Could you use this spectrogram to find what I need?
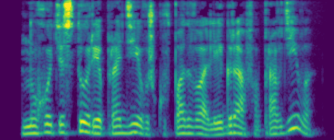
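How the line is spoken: Plain question. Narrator (Russian): спросил Бабкин

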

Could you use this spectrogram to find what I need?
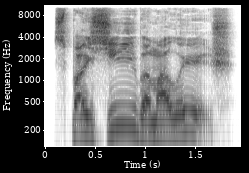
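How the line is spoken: Contented rumble. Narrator (Russian): довольно прогудел Свальдо

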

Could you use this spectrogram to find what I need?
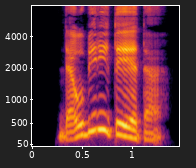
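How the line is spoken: Muffled bark through wall. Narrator (Russian): рявкнул кто-то за стеной

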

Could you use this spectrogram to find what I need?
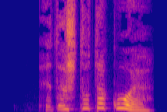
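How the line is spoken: Hoarse, shaken voice. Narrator (Russian): севшим от недавних переживаний голосом просипела я

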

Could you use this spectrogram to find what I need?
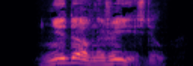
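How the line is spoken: Grumbling. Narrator (Russian): проворчал главный врач

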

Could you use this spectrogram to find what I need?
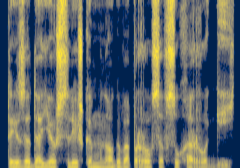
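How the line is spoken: Quiet voice. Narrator (Russian): тихим голосом сказал

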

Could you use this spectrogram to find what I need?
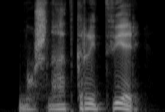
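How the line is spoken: Whispered. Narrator (Russian): прошептал он

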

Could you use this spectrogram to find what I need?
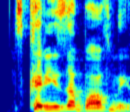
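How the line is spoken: Snorting remark. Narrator (Russian): хмыкнул пилот

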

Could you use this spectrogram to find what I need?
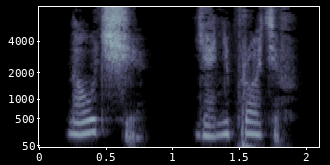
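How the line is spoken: Whisper. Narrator (Russian): прошептала я

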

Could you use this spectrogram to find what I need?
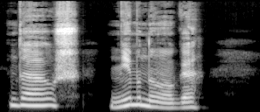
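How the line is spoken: Sigh. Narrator (Russian): вздохнула Оксана

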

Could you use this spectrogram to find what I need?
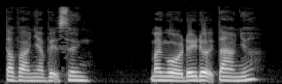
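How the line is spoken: Hoarse voice. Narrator (Vietnamese): Diễm My nói giọng khàn khàn

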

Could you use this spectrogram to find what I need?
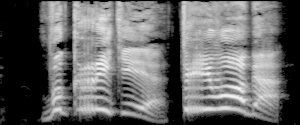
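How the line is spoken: Shouting. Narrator (Russian): закричал Кондратий

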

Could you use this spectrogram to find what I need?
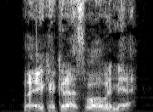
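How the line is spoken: Shouted. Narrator (Russian): крикнул

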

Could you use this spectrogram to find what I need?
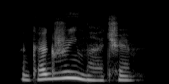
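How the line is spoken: Muttered. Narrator (Russian): пробормотала

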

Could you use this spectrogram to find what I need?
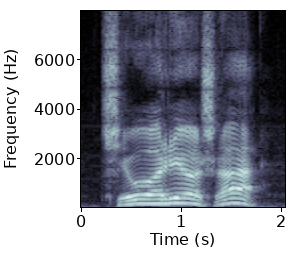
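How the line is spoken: Drunken shout. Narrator (Russian): прокричал нетрезвым голосом

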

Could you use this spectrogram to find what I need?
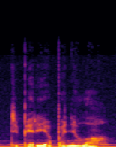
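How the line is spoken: Barely audible whisper. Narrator (Russian): еле слышно прошептала она

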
